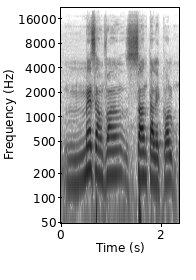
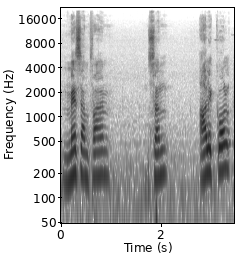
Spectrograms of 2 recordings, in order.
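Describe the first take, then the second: First: The t of sont links to the next vowel. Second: The t of sont is not linked.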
